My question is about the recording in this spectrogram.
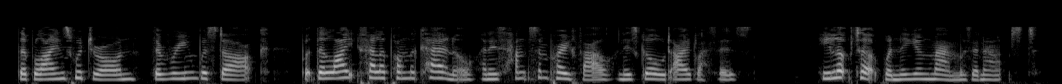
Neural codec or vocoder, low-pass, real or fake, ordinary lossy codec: none; 7.2 kHz; real; MP3, 24 kbps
